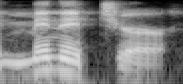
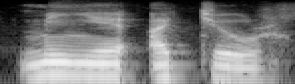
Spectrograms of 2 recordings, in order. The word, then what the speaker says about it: miniature: moving on uh Anatoli you should not say miniature what should you say I should say Minature Min that's right Minature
